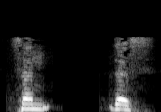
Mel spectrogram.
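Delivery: slow "سندس" with the ن clearly sounded, split before دس; إظهار النون. Shown as a demonstration. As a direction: stop the tongue on ن in "سندس", then finish. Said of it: "يعني يظهر ال-، توقف اللسان مع الحنك". (نطق "سندس" ببطء مع إظهار النون الساكنة)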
